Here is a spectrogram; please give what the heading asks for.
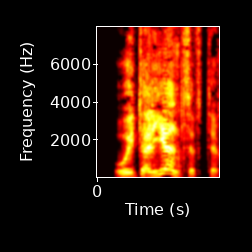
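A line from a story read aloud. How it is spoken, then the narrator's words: Snort. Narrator (Russian): хмыкнул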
